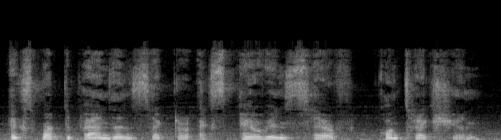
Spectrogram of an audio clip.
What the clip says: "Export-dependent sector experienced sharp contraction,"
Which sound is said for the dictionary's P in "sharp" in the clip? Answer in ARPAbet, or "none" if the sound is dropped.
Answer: F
